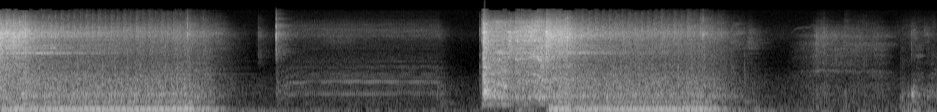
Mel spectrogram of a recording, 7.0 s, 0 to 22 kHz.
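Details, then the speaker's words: BMW R1150GS motorcycle after the noisy starter motor fix: two brief, clean cranking bursts with the starter dropping out smoothly and no grinding; it had previously hung on, being turned by the engine after start. "much better and that literally took 10 minutes to do"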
